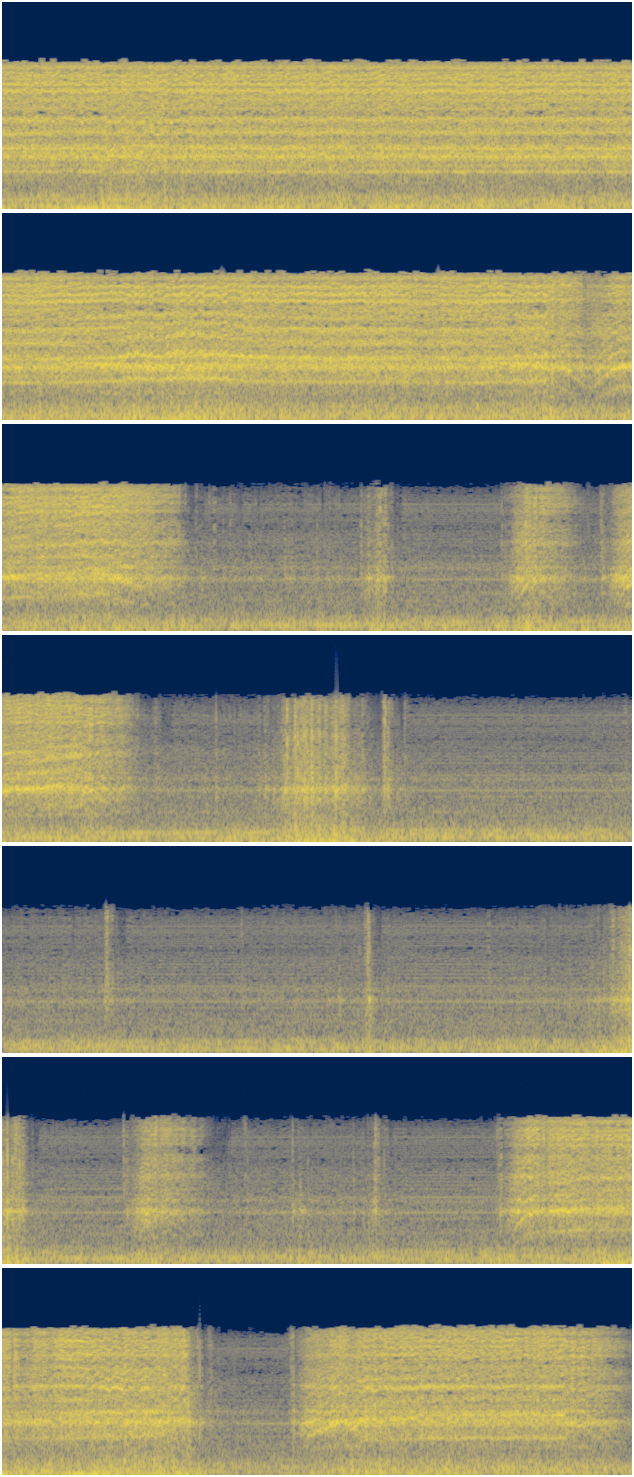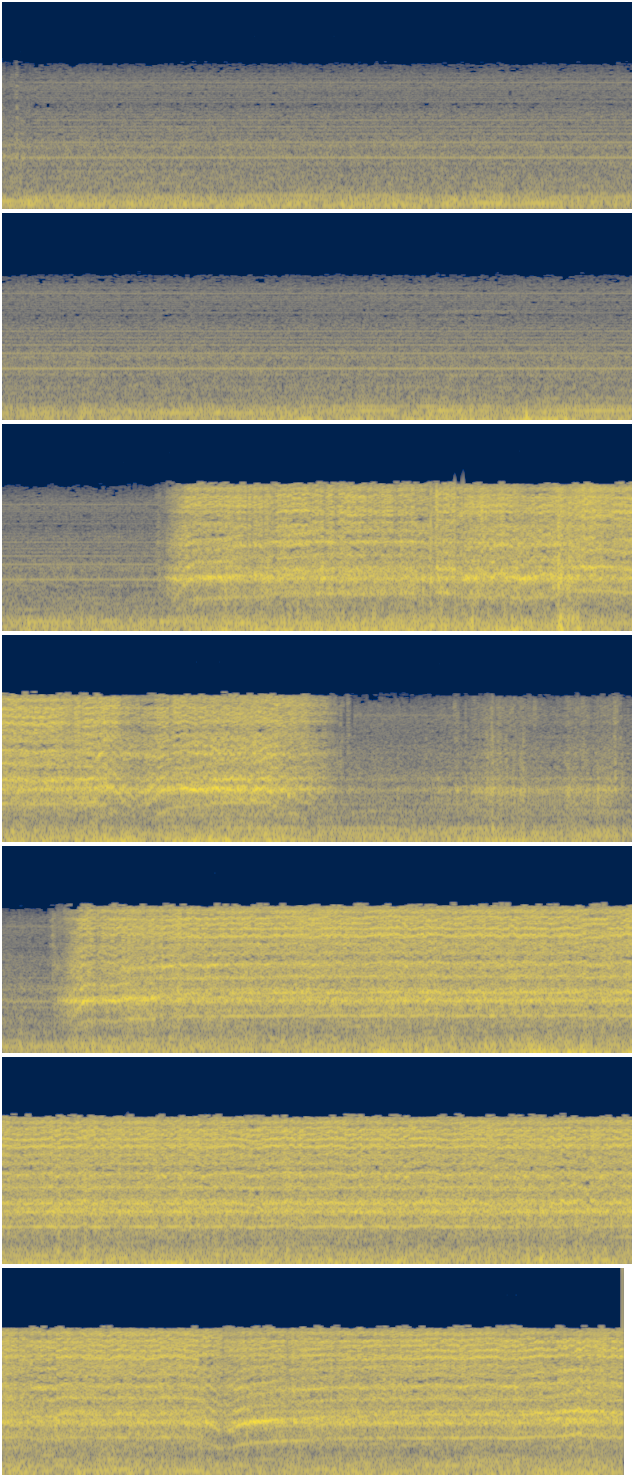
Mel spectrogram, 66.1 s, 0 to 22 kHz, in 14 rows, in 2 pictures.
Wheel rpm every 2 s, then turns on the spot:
160, 160, 160, 160, 130, 30, 20, 50, 0, 0, 0, 10, 10, 40, 130, 110, 50, 0, 0, 0, 0, 20, 150, 160, 90, 10, 100, 160, 160, 160, 160, 150, 160.
10-12 14-16 24-26 50-52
